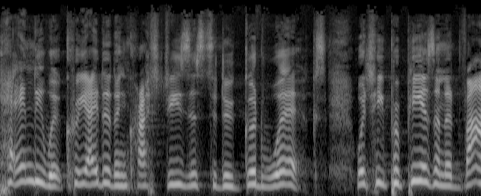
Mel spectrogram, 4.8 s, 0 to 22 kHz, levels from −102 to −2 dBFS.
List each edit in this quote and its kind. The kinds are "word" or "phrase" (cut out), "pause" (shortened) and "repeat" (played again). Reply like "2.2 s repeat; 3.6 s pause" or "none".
none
